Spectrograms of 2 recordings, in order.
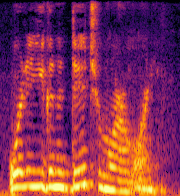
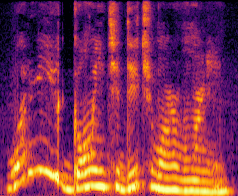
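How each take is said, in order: First: 'Going to' is reduced to 'gonna'. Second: 'Going to' is said in full, spaced out. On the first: The speaker is not trying to emphasize anything. "se eu não tenho o objetivo de enfatizar, eu vou normalmente optar pela primeira e pela terceira opção" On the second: The speaker wants to emphasize it. "se eu quero enfatizar uma coisa, a tendência é a gente falar é, mais espaçado"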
